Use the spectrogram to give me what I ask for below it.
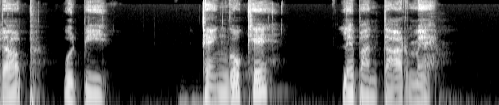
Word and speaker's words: levantar: The verb to lift in Spanish is levantar. We have 3 syllables. Le-ban-tar.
